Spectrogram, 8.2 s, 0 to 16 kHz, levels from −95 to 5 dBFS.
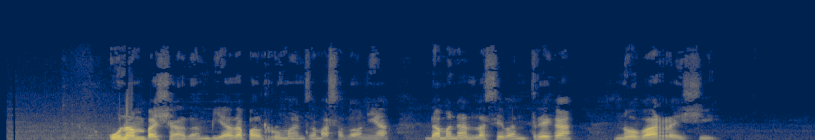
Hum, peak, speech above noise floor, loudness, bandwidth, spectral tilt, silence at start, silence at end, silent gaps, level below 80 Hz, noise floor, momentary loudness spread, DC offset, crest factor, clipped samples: none; 0 dBFS; 48 dB; -23 LUFS; 10.5 kHz; -7.5 dB/octave; 1.1 s; 1 s; none; -74 dBFS; -70 dBFS; 15 LU; under 0.1%; 24 dB; under 0.1%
